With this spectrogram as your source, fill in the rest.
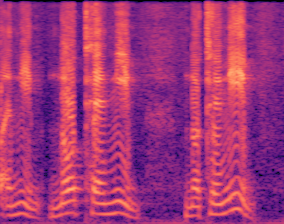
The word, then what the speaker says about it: notenim: 12, Notenim. No is its own syllable, te is its own syllable, and nim. Notenim, Notenim. Instead of saying notnim, you have to say notenim.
